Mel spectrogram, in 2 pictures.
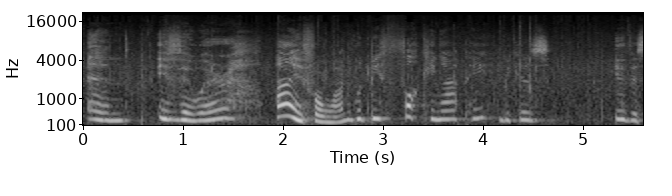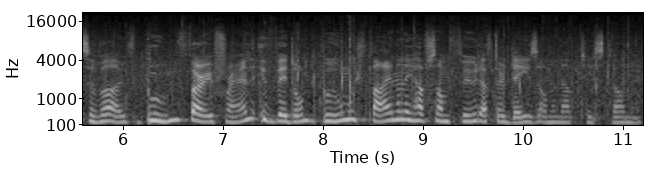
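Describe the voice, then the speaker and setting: A woman's voice, on the high side and close to an everyday sound, moves at normal speed as she plays a cheeky, bratty rogue swearing her way through a fantasy audio roleplay. She banters sarcastically at the listener while rain sounds behind her.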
